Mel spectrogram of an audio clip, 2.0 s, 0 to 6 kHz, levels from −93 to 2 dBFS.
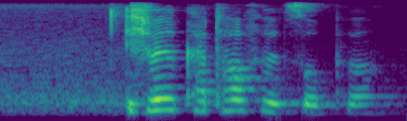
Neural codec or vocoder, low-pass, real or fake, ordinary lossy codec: none; 5.4 kHz; real; none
